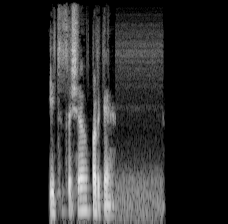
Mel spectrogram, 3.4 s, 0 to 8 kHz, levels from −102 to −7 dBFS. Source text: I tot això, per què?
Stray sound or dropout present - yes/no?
no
